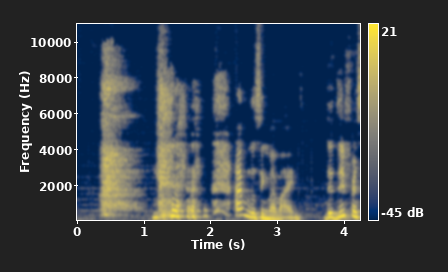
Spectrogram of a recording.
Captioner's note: sigh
